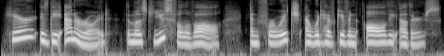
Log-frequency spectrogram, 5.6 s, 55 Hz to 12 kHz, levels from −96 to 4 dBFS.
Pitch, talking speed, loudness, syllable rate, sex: 210 Hz, 205 wpm, -17 LUFS, 5.5 syllables/s, female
